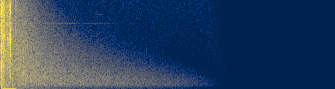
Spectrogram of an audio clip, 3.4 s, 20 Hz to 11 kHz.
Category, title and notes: Sound effects > Electronic / Design
A rifle firing one-shot designed SFX created with Krotos's Weaponiser. Stereo. 96Khs.
designed, fire, gun, one-shot, riflle, weapon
